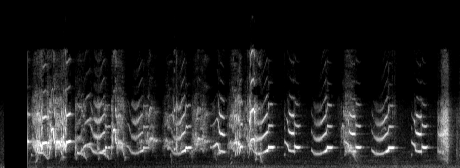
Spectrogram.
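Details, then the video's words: Female Javan myna calling to a male, giving a loud series of high, looping whistled and squeaky notes, at first dense and overlapping, then spaced into single upslurred calls about twice a second. "suara burung jalak kebo betina manggil jantan"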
